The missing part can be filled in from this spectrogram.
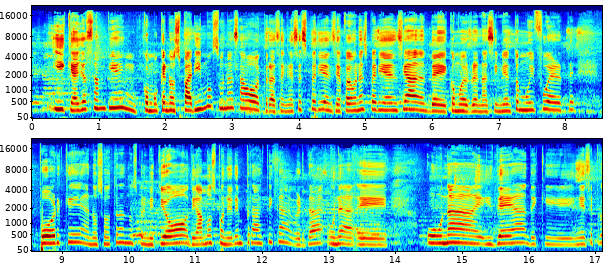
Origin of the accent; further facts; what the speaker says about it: Costa Rica; nosotras, que venimos de Guanacaste y de San José, hacer un programa aquí.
